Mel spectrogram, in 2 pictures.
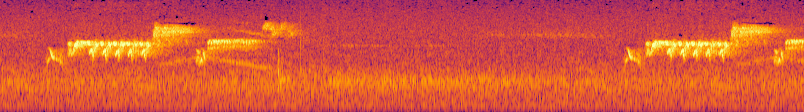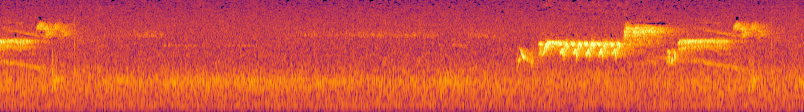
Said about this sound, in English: So if you walk around the boardwalk of the estuary, you might hear these there. So here is uh, Lincoln's sparrow singing.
